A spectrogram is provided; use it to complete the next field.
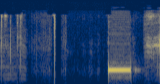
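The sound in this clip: Telephone tones as a call is ended and redialed: a brief soft voice, then a sharp click and a few faint ticks. A loud, steady beep lasts about half a second, followed by a fainter tone.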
